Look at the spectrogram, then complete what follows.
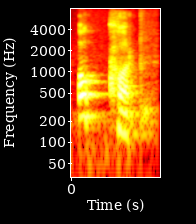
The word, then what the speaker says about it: অক্ষর: এবার দেখতো এই যে ক আর মূর্ধ স যখন থাকবে এটা লিখিত রূপবাট উচ্চারিত রূপটা এরকম হবে ক যোগ খ ক যোগ কটা বদ্ধই থাকবে যেমন ধরো অক্ষর অক্ষর না কিন্তু অক্ষর অক অক অক্ষর ওকে অক্ষর আচ্ছা পরেরটা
